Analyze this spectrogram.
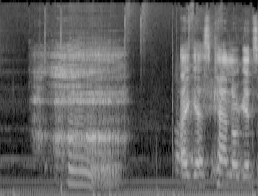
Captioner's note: gasps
